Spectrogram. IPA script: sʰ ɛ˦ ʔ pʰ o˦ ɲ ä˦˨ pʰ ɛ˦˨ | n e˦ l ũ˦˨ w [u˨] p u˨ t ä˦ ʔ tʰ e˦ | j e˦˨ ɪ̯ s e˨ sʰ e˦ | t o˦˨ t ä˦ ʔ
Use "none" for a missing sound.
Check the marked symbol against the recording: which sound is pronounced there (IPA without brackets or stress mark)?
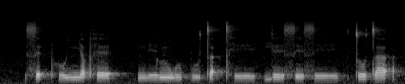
u˦˨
